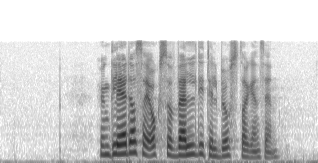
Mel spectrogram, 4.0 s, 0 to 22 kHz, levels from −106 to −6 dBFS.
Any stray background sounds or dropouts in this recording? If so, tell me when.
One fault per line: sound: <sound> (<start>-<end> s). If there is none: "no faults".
no faults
